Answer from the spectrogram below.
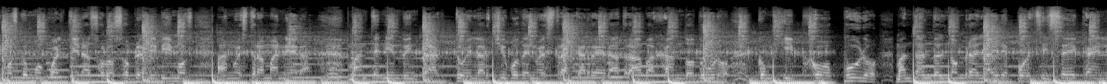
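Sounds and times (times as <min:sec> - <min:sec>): hip hop beat with heavy bass: 0:00.0 - 0:11.0.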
